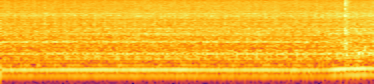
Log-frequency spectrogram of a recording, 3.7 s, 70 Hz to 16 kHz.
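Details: V6 at idle, parking brake on and a door open: an intermittent sharp click, with the idle rising 50–100 rpm at each click. It is the AC compressor clutch engaging; solved by removing the air conditioning.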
